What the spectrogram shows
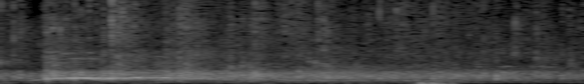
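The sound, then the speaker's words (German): An audience claps steadily, a dense wash of many hands that holds at an even level for the whole stretch before easing slightly toward the end. “Hier ist dein Applaus.”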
